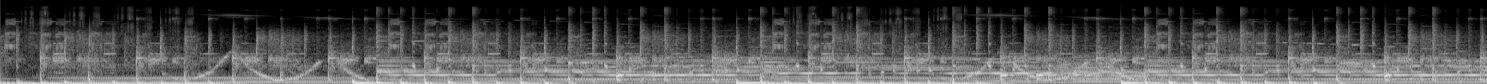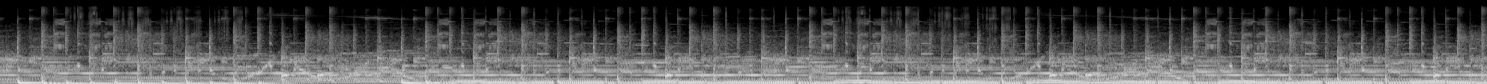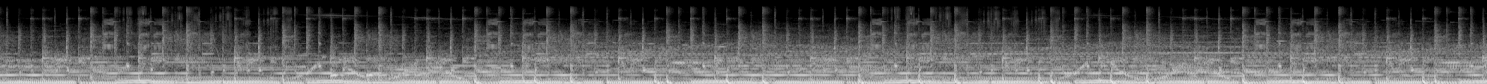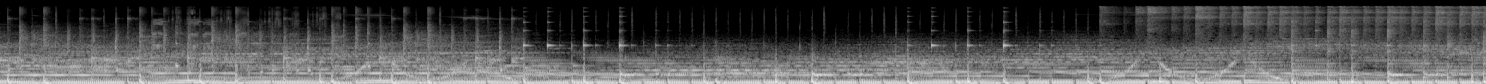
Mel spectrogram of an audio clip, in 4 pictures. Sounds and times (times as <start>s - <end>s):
Video game music: 0.0s - 59.4s.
